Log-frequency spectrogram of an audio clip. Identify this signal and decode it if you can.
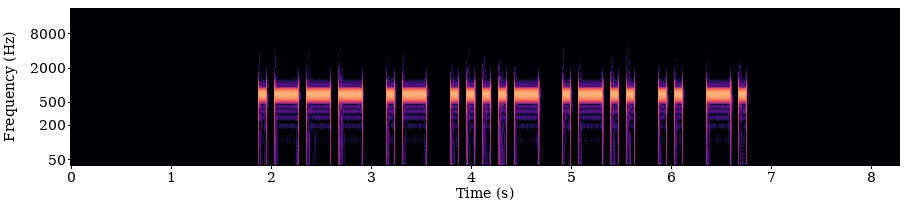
Morse code, heard as a keyed tone, about 15 wpm, 700 Hz. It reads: JA4LIN
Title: DXCC-100 Call Signs - 6 Characters - Repeated 2x - 15wpm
